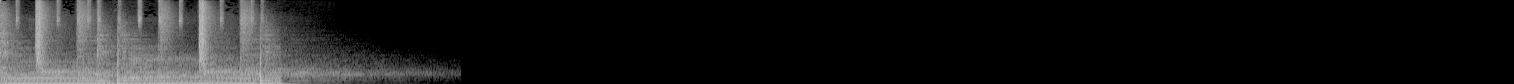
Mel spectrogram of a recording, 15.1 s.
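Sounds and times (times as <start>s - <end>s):
instrumental music: 0.0s - 4.4s.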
